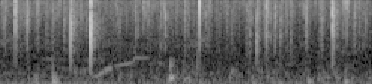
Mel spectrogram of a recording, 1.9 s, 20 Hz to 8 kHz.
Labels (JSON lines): {"label": "biophony", "recorder": "SoundTrap 300"}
